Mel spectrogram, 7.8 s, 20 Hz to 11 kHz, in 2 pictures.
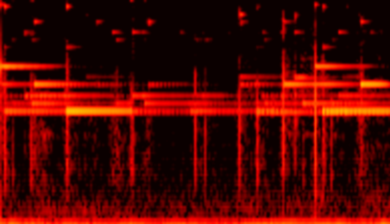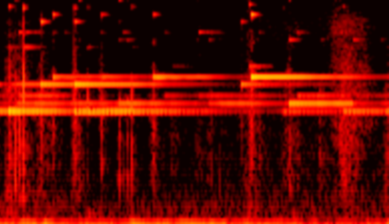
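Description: A hanging wind chime with hollow metal tubes is held up, swayed and tapped with fingers, producing irregular, overlapping metallic strikes. Bright, clear tones ring out and sustain around 2 kHz with higher shimmering overtones, each strike decaying over about a second as new ones layer on top. There is almost no low end, just a continuous glittering wash of chime tones.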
